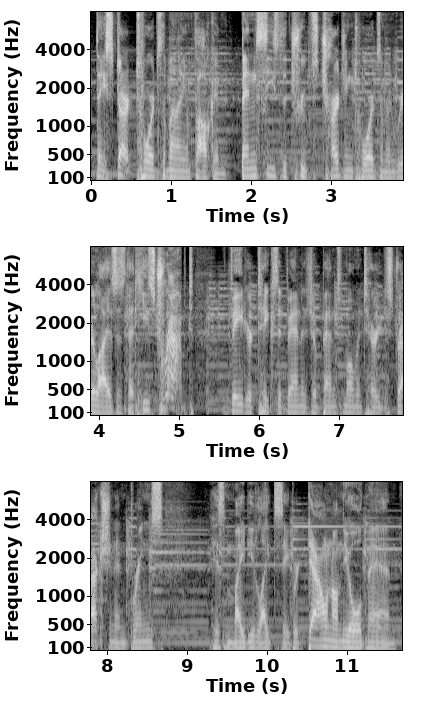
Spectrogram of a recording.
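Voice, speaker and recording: A man's voice: on the low side, fairly even intonation, moderate pace. A man acting as narrator at a table read, reading screenplay stage directions aloud earnestly, with the odd stumble. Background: music.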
